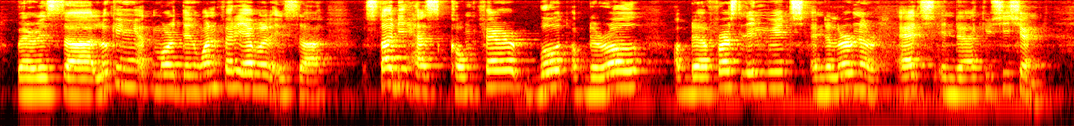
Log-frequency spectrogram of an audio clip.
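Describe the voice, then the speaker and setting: A man speaks at a moderate pace with a high pitch and an Indonesian accent, his pitch varying in an ordinary way amid audible room echo. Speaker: university student. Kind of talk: class presentation. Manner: halting, many fillers and self-corrections.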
